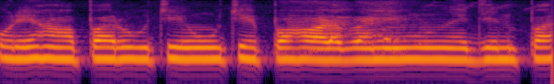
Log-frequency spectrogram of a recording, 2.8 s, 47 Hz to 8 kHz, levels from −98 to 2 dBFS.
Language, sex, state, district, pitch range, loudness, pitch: Hindi, female, Bihar, Purnia, 215-220 Hz, -24 LUFS, 215 Hz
